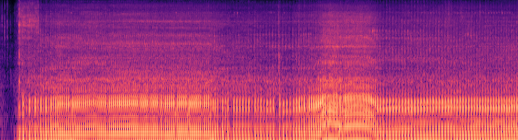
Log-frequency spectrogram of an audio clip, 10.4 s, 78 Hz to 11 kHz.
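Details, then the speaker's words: 2008 Yamaha YZ450F after chain tightening, not fully warmed up: idling with uneven, irregular exhaust pops; chain noise gone but still popping, valve clearances later suspected. "Still a little popping, but it's not all the way warmed up yet, so. Pop, pop, pop."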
